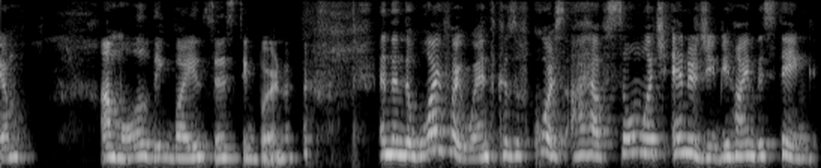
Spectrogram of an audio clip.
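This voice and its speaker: A woman hosting a casual interview chat, bubbly and quick to laugh. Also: medium pitch. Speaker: podcast host.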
